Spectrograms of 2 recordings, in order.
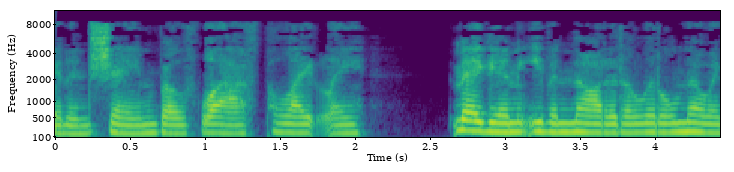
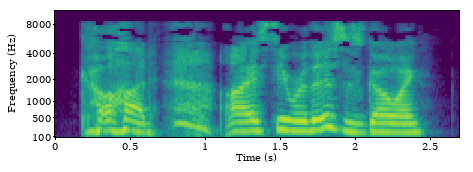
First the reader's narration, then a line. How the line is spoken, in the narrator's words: the captain said, chuckling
